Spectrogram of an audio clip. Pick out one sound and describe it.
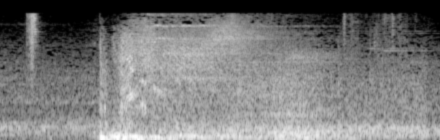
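A magical portal activates with a loud rushing whoosh.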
